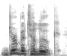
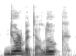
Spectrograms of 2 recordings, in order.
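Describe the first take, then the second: First: The stress is on the first and fourth syllables. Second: The stress is on the first and fourth syllables.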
